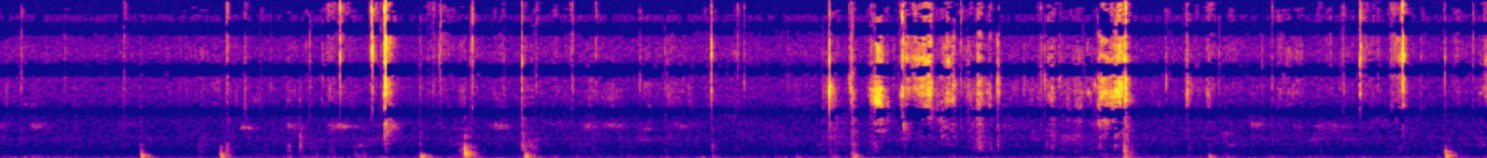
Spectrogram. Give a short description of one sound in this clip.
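A hand presses and smooths paper on a tabletop.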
